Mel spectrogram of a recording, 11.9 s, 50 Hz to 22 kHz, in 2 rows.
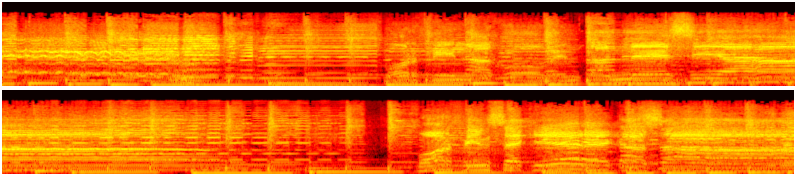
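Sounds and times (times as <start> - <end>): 
horse neighing and snorting: 0.0 - 1.7
rhythmic band accompaniment with stepping bass notes: 0.0 - 11.8
speech: 9.2 - 11.5.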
